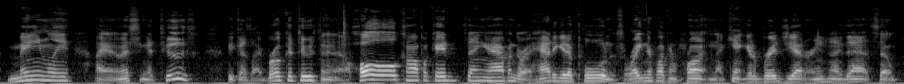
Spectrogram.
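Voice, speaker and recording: A man's voice: mid-range voice, animated, fast, few pauses, darkish tone. Guy doing casual sweary vlog talk, sounds numb from the dentist, stiff upper lip, apologetic. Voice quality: numb-mouthed, slightly impeded speech, upper lip barely moving. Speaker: host of a reaction channel. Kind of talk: casual chat to viewers.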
